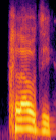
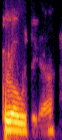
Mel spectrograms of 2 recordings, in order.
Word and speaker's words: cloudy: Yes, remember to pronounce is cloud, cloudy, not Claudia.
